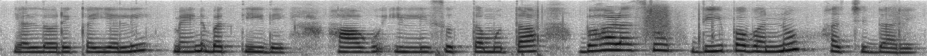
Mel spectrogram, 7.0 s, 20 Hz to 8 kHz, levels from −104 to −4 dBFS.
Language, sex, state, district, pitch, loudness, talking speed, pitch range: Kannada, female, Karnataka, Bidar, 260 Hz, -16 LUFS, 85 wpm, 245-290 Hz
